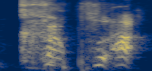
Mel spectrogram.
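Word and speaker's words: Qapla': It kind of makes you do that thing at the end. Mm-hmm. Kapla. Just because it lends itself to that sound.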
